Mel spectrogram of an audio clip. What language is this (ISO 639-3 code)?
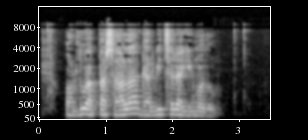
eus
